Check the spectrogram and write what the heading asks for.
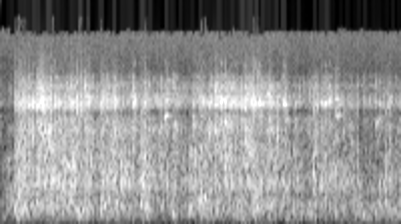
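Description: Dense, steady noise of a volcanic eruption with many small crackles running through it.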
